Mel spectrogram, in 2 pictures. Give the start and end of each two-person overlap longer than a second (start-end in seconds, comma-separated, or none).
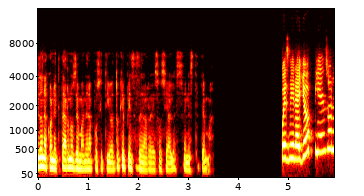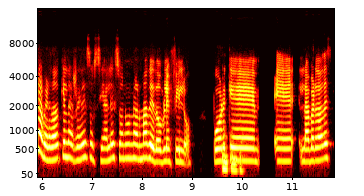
none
